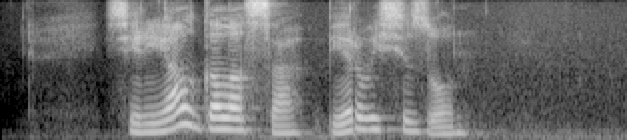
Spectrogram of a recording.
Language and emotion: Russian, positive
